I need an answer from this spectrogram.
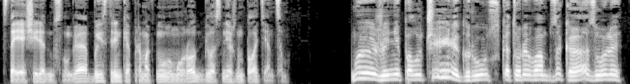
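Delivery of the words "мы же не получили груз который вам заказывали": bored rich glutton explaining terms; smug fat oligarch. Acted.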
